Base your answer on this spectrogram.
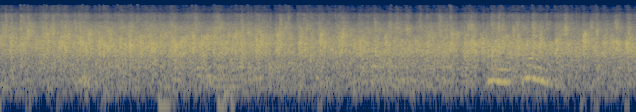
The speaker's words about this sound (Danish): Gi dem begge en varm applaus.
